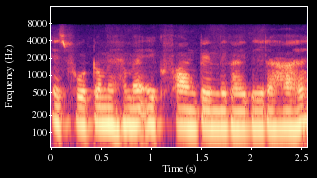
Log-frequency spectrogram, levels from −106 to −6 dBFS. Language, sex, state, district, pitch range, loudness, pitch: Hindi, male, Jharkhand, Jamtara, 125-135 Hz, -16 LUFS, 130 Hz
